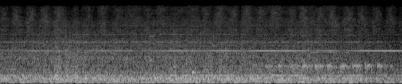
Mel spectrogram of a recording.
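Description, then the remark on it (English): A deep, steady droning tone from a large piece of space junk passing overhead, thick and rumbling, with a faint higher whine running through it and no voices. “And if a very big bit of junk passes overhead, then you hear a very kind of deep tone.”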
